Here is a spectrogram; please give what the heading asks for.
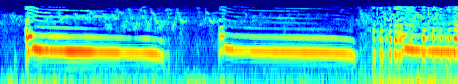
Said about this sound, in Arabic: ما هذا الصوت الذي أسمعه؟ أعتقد أنه صوت ثعلب. ثعلب؟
